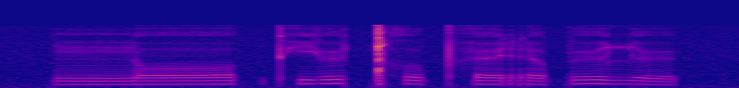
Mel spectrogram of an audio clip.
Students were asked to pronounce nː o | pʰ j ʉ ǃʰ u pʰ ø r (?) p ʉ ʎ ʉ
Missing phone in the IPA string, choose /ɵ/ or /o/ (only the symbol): ɵ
